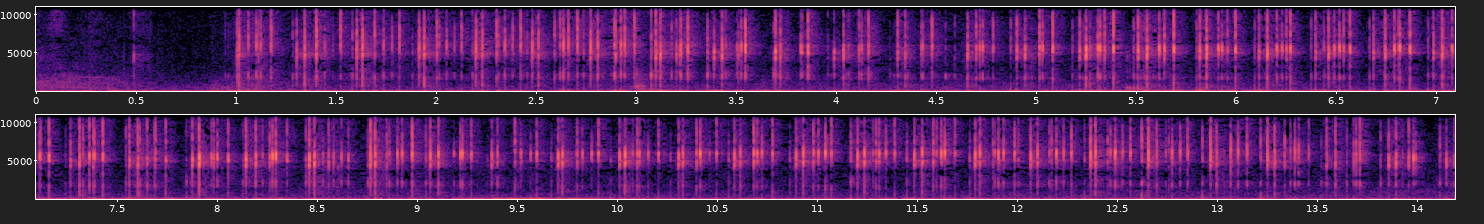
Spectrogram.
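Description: Fingernails rapidly tap and scratch on a hard object up close.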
